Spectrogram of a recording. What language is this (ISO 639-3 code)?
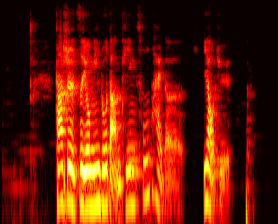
zho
